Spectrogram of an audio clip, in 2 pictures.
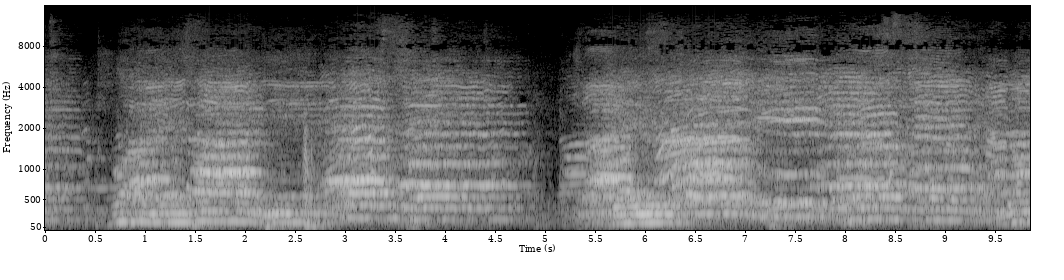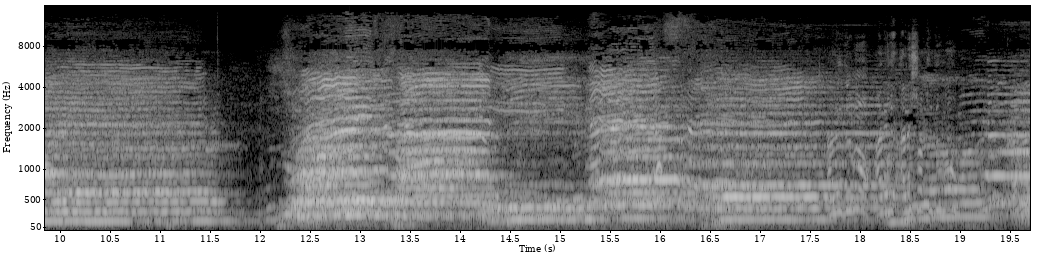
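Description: A group of people singing together in chorus, in long held phrases broken by brief pauses about five and twelve seconds in.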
